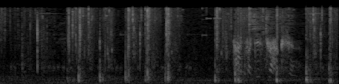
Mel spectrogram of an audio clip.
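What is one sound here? Heavy footsteps thud on wooden stairs.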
